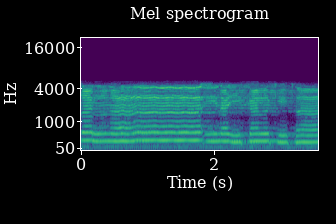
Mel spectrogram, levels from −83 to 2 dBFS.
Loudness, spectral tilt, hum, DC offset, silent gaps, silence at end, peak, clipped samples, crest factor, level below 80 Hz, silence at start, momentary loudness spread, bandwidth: -20 LUFS; -5 dB/octave; none; under 0.1%; none; 0 s; -8 dBFS; under 0.1%; 14 dB; -54 dBFS; 0 s; 8 LU; 5.4 kHz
